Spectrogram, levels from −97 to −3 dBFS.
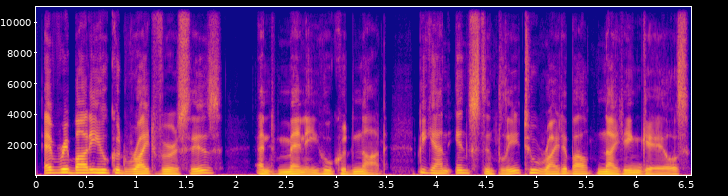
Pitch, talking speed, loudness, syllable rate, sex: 130 Hz, 145 wpm, -19 LUFS, 5.0 syllables/s, male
